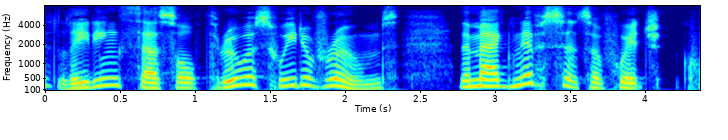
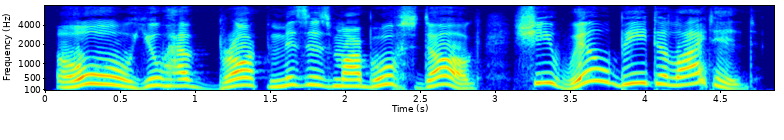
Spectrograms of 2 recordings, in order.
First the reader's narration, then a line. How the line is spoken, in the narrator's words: A liveried footman exclaimed, like the doorkeeper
